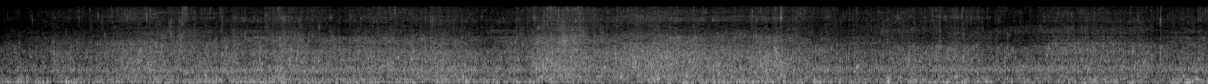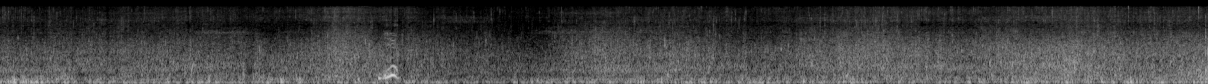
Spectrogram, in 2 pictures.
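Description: Small sea waves washing over a stony shore, with wind buffeting the phone's microphone in a steady rushing noise that swells and eases. A brief rising squeak stands out about two-thirds of the way through.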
